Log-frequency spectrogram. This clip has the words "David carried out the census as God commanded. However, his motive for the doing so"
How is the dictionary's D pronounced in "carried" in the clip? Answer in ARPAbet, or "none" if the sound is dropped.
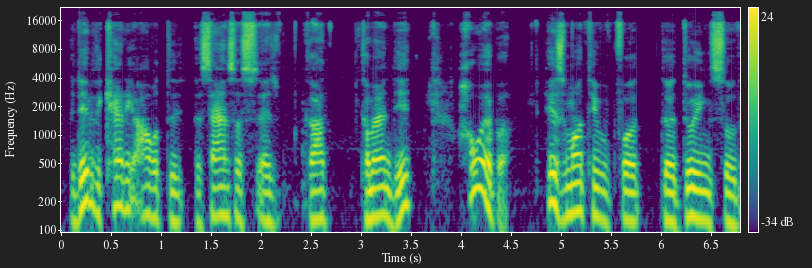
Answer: none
